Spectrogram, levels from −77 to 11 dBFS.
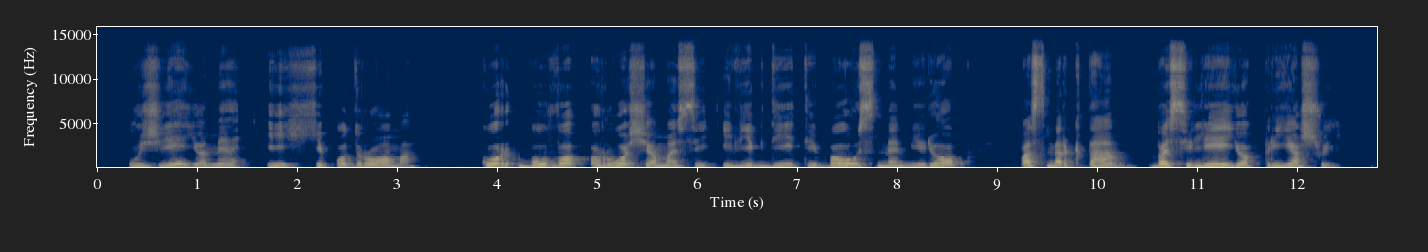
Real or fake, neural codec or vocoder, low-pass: real; none; 14.4 kHz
